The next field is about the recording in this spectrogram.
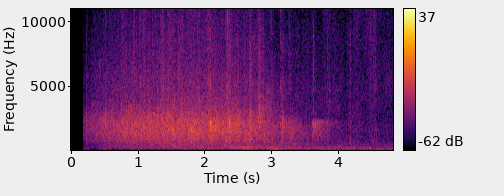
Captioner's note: applause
